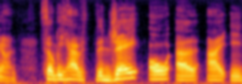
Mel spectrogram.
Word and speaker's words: Joliet: Jolie is how everyone pronounces it. So just remember that it's not Jolly, it's Jolie.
